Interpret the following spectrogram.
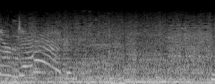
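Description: Movie soundtrack of a chaotic fight scene: voices crying out, their pitch falling, over a loud, continuous rumbling din.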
